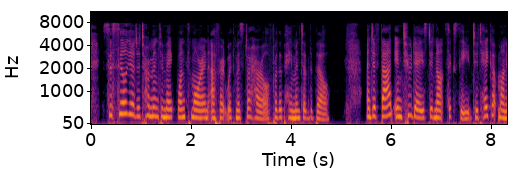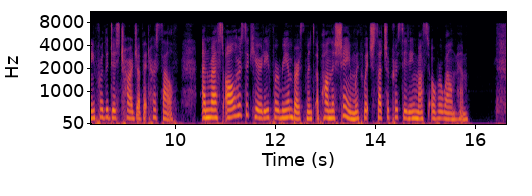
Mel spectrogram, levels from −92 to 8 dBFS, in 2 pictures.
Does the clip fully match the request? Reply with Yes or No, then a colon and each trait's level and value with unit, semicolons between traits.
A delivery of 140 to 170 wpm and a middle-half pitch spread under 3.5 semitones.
No: average, 195 wpm; average, 2.9 semitones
